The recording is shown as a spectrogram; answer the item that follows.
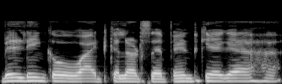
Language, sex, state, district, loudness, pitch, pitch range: Hindi, male, Jharkhand, Palamu, -14 LUFS, 145 Hz, 140-155 Hz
